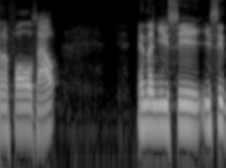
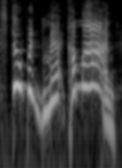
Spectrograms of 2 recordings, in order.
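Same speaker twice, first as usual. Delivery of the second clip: put-on much higher, exasperated child's whine; a little kid losing patience with his matches; frustrated kid; 4 dB louder than usual. GM voicing the kid fumbling matches, high frustrated whine. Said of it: "he's like".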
